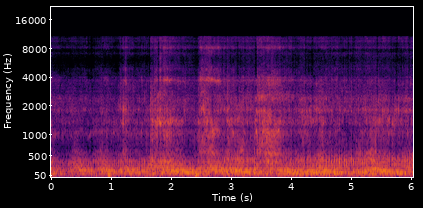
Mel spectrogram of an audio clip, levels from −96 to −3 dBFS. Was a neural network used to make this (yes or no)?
yes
